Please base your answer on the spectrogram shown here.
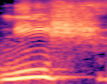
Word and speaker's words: niche: And if you say niche, then we'll call it niche. We'll call it nicho. I'm going to call it niche. It rhymes with riches are in the niches.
